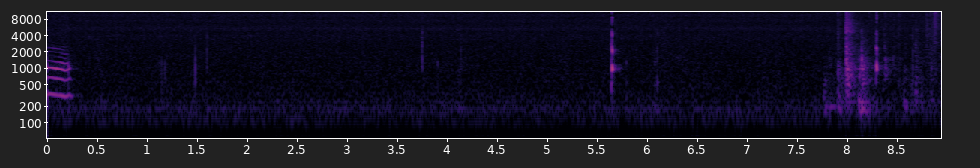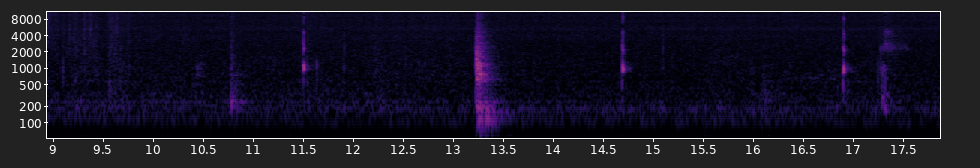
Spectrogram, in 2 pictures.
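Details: Soft, brief hiccups from a newborn only hours after birth, the baby's first hiccups, repeating at irregular intervals of a few seconds in a quiet room.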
